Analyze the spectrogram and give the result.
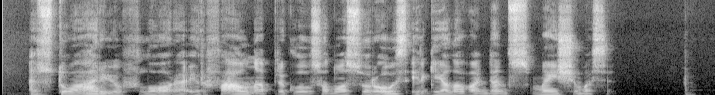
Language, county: Lithuanian, Telšiai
